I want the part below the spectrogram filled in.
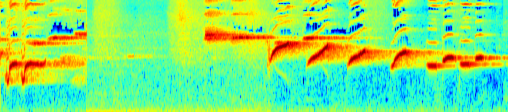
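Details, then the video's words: White-rumped shama master song intended to get other shamas responding: a brief whistled burst, a pause with low hum, then a series of rising whistled slurs repeated roughly every half to one second. "GAK PAKEK LAMA MURAI MANAPUN AUTO RESPON DENGAR MASTERAN MURAI BATU SATU INI"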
